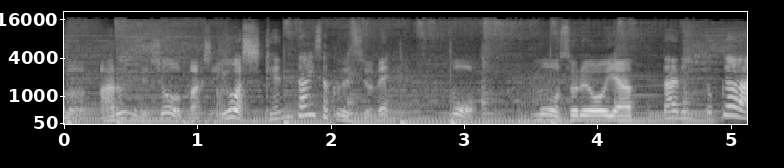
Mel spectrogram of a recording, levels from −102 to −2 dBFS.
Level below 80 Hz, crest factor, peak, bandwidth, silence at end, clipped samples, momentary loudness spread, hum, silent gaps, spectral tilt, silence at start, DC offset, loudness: -40 dBFS; 18 dB; -8 dBFS; 17 kHz; 0 s; under 0.1%; 11 LU; none; none; -4.5 dB/octave; 0 s; under 0.1%; -27 LUFS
